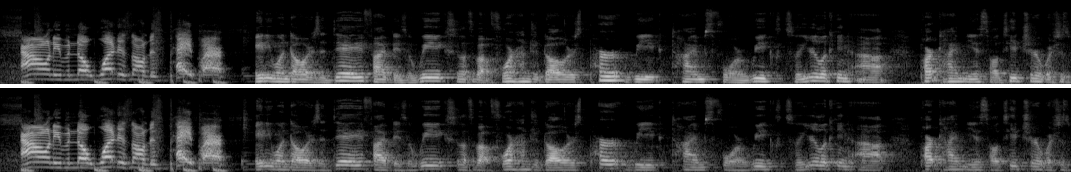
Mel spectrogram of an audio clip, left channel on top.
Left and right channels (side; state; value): both; normal; correlation 0.37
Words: I don't even know what is on this paper. $81 a day, 5 days a week, so that's about $400 per week times 4 weeks. So you're looking at part-time ESL teacher, which is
